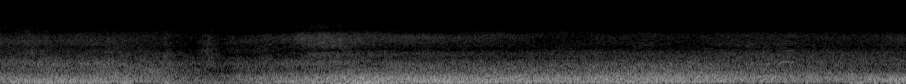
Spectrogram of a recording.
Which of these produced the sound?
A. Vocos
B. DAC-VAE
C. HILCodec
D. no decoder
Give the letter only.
A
